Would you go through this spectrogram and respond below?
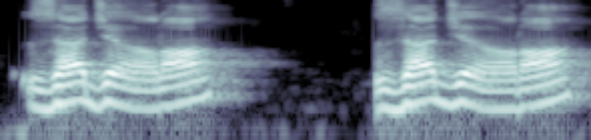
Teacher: جیم حروف قلقلہ ہے اور یہاں پہ ساکن بھی ہے جیم، تو اس کو ظاہر کر کے پڑھیں گے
